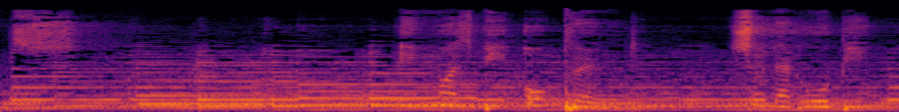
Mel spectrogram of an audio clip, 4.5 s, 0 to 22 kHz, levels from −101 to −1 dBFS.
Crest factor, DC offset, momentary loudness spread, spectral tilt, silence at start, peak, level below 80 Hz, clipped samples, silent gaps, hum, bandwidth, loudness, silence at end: 18 dB; under 0.1%; 7 LU; -5.5 dB/octave; 0 s; -14 dBFS; -62 dBFS; under 0.1%; none; none; 16 kHz; -34 LUFS; 0 s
